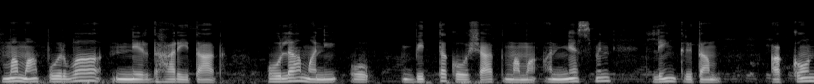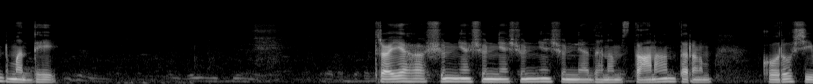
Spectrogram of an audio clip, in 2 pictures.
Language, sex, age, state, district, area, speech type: Sanskrit, male, 18-30, Odisha, Bargarh, rural, read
